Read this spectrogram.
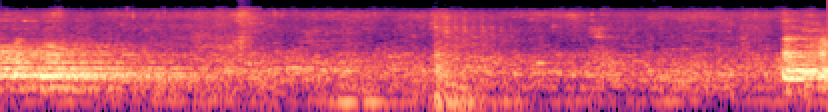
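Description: A young man chants in a long, melodic voice through a microphone, echoing in a large room.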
